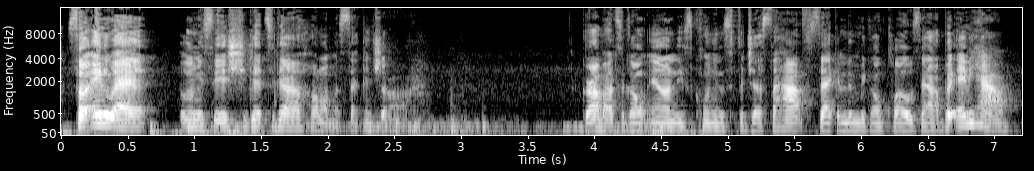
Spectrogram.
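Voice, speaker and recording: A man's voice: fairly high pitch, animated, racing, pushed and bright, slight background noise. An American man telling a casual story as a rant to viewers, with a sassy, theatrical, slang-heavy way of talking. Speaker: vlogger.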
